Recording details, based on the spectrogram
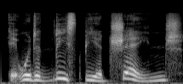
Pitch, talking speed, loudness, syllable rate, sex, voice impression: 195 Hz, 230 wpm, -17 LUFS, 4.8 syllables/s, male, masculine, very adult-like, muffled, unique, slightly kind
